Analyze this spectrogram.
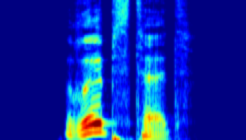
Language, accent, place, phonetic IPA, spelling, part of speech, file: German, Germany, Berlin, [ˈʁʏlpstət], rülpstet, verb, De-rülpstet.ogg
- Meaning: inflection of rülpsen: 1. second-person plural preterite 2. second-person plural subjunctive II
